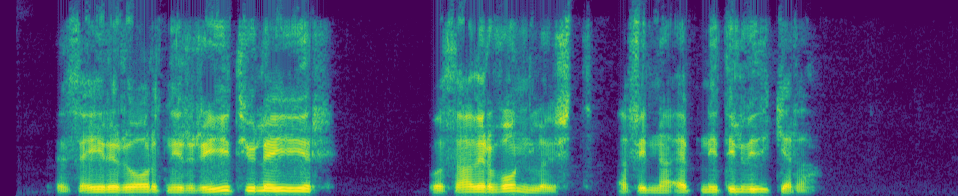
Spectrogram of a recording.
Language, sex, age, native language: Icelandic, male, 20-29, Icelandic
